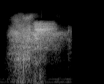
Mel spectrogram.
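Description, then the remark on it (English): A single sneeze, a sharp, breathy burst of hissing air that lasts well under a second, fairly loud, then silence. “Sneeze on me.”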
